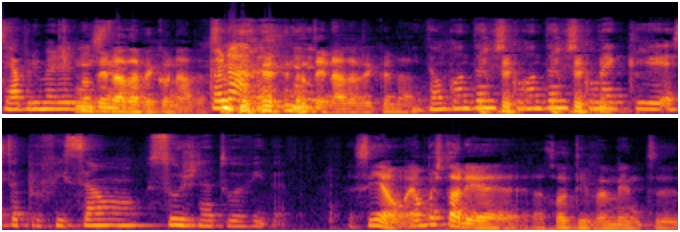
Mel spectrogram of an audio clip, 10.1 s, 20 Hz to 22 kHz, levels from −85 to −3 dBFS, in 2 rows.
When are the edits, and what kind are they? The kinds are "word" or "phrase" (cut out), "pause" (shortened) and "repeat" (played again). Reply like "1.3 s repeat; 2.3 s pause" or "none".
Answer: 3.9 s repeat; 7.6 s pause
